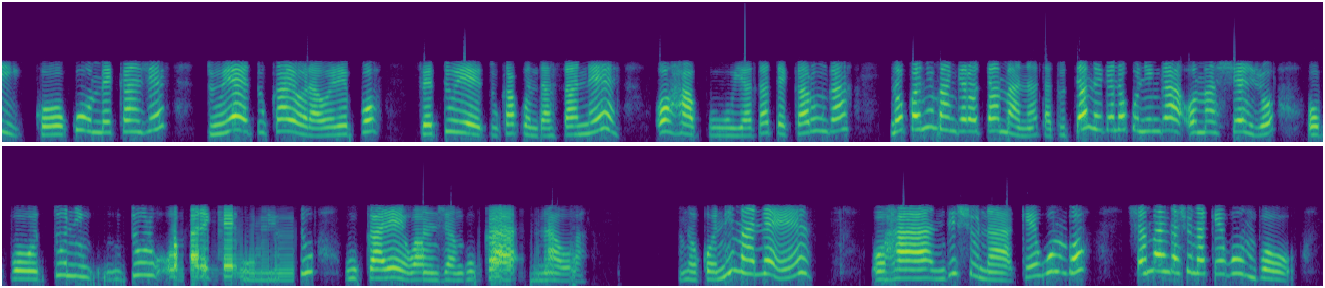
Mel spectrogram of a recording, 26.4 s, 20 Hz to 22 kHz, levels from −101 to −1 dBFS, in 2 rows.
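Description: Throughout, the speech carries the iLBC codec's sound. Everything above 3.6 kHz and below 300 Hz is gone, and the voice has a rough, slightly synthetic edge. That fits the 13.33 kbps mode with 30 ms frames. Unlike a wideband codec, it sounds dull and band-limited.

Lost iLBC frames first appear at 9.36–9.40 s, a single 30 ms gap. The decoder fills it by repeating the last pitch cycle with added noise, so it sounds like a short, held, breathy vowel.

From 14.90 to 16.22 s the voice turns into robotic sound from repeated short buffers. A rigid metallic buzz at 100 Hz follows the words only roughly, because most of the audio is repeated rather than new. The likely cause is new audio arriving too seldom while the last 10 ms is looped. That fixed 100 Hz pitch and the skipped content tell it apart from codec concealment.

Lost frames return at 17.37–17.44 s (60 ms). The buzz recurs at 17.97–18.73 s. 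Lost frames then come back at 18.86–18.97 s (90 ms), where the held vowel fades over the longer gap, and at 22.02–22.06 s (30 ms). After each loss the voice recovers almost at once, since iLBC frames stand alone, unlike the drawn-out buzz episodes.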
